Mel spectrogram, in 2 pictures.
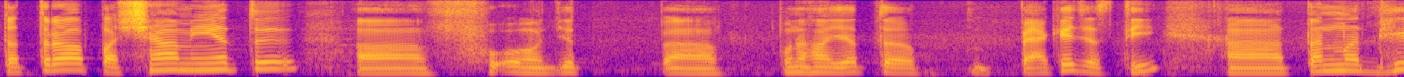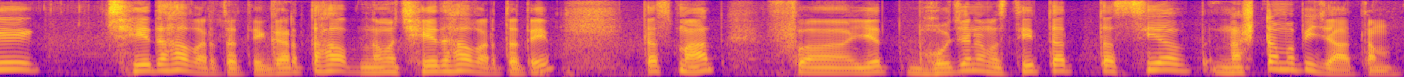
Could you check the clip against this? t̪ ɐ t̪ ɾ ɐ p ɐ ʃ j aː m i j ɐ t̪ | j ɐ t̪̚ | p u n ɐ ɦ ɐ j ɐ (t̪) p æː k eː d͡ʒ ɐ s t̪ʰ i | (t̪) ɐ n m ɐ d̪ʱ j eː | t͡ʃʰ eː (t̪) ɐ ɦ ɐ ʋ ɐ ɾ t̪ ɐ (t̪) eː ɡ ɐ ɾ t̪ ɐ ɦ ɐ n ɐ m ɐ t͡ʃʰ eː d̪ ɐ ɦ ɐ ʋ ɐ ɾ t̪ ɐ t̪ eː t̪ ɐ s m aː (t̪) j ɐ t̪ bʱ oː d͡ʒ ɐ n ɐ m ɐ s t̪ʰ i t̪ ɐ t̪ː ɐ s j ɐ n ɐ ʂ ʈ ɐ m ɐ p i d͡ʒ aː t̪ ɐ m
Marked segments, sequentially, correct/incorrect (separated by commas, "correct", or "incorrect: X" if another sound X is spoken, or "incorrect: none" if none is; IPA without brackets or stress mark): correct, correct, incorrect: d̪, correct, correct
